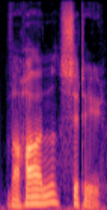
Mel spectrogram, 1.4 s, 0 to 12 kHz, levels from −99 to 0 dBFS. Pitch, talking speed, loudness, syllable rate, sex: 105 Hz, 125 wpm, -18 LUFS, 4.2 syllables/s, male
